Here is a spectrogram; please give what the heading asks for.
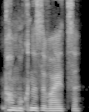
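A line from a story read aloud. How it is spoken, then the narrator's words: Snorting, scornful woman. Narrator (Russian): фыркнула хозяйка приюта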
